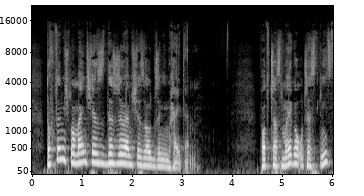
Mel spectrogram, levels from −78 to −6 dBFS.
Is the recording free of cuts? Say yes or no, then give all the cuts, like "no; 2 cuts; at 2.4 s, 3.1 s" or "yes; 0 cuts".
yes; 0 cuts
